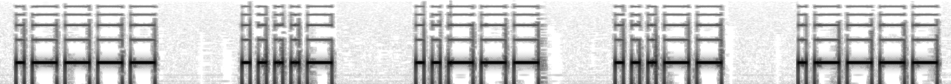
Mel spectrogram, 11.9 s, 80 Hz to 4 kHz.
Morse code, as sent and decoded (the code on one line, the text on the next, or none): .---- ....- ..--- ...-- .----
14231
